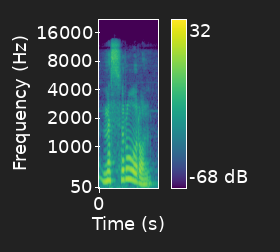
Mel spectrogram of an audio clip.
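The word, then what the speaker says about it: مسرور: la lettre mim, donc on prononce ma avec la fatha, et on obtient, bien sûr les autres lettres sont évidentes pour vous, c'est mesrourun, mesrourun, ou mesrour tout court.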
